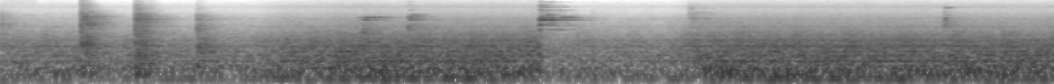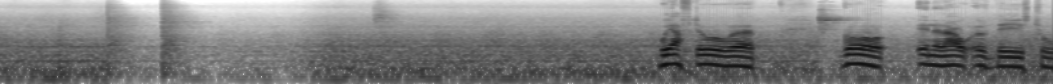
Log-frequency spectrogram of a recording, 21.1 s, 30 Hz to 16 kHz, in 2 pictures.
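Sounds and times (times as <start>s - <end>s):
ringing metallic clink: 5.4s - 5.9s
sharp metal knocks: 11.6s - 12.6s.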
